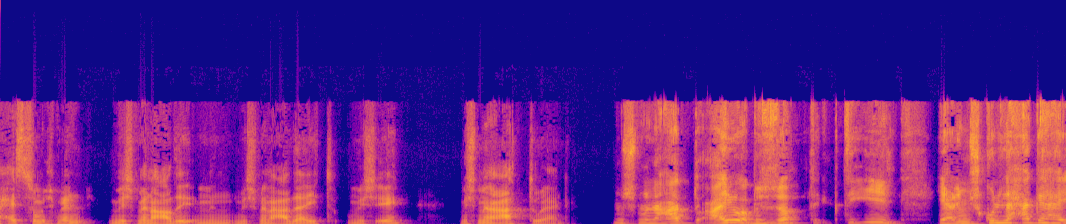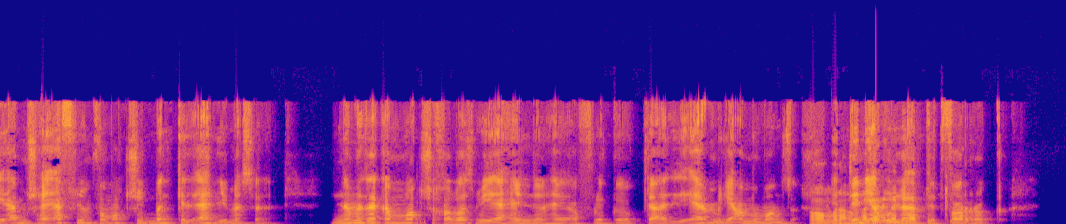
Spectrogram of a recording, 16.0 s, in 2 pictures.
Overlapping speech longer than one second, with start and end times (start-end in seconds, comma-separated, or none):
14.1-15.4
